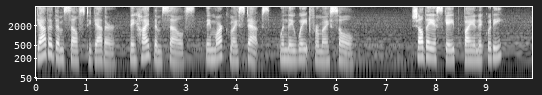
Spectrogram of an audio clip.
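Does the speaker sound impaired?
No.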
